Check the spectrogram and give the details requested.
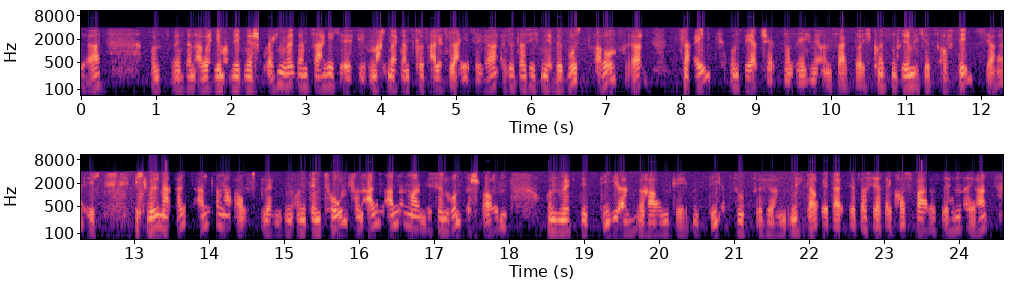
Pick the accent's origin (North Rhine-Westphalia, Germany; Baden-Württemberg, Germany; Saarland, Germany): Baden-Württemberg, Germany; Ich komme ja aus Baden-Württemberg. Bei uns sagt man ja nicht geschumpfe ist genug gelobt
